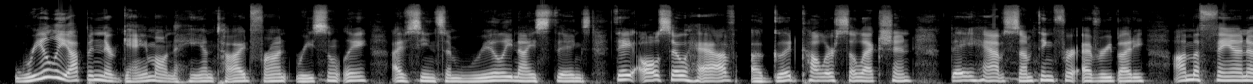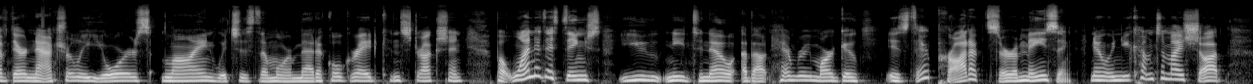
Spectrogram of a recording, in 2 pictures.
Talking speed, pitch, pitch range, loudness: 165 wpm, 170 Hz, 155-185 Hz, -14 LUFS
